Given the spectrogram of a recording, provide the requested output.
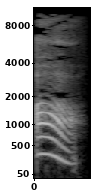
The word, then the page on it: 啊: a4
